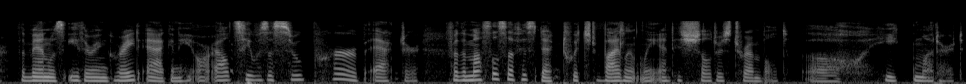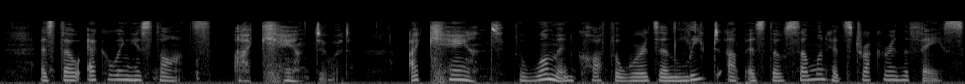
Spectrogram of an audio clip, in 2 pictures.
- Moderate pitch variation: Yes, average, 3.3 semitones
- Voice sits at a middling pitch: Yes, medium, 180 Hz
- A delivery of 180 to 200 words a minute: Yes, average, 195 wpm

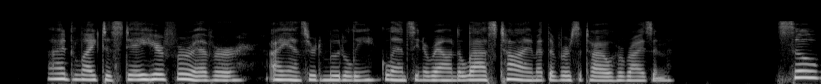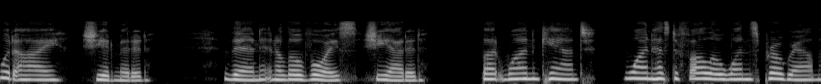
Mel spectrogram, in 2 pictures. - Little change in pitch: No, average, 3.3 semitones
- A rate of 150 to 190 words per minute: No, average, 140 wpm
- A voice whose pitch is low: No, high, 215 Hz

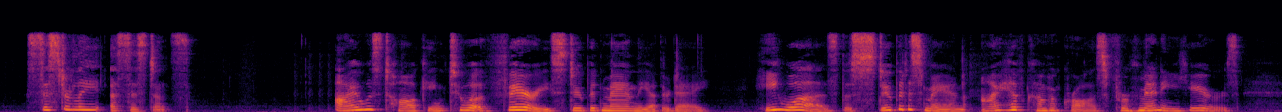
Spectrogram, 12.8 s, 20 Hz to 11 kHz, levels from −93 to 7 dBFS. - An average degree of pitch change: No, wide, 6.4 semitones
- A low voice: No, high, 220 Hz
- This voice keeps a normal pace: No, slow, 115 wpm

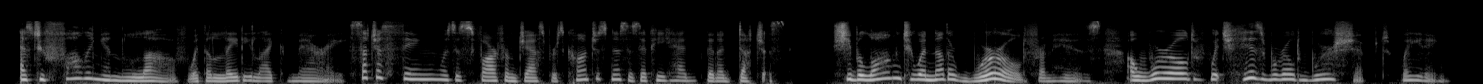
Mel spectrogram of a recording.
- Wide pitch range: Yes, wide, 6.6 semitones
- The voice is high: Yes, high, 195 Hz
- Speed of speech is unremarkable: Yes, average, 160 wpm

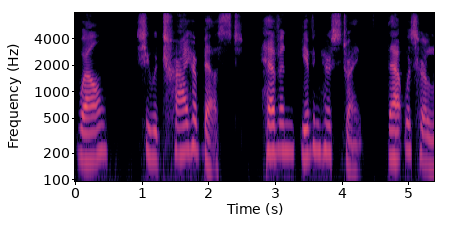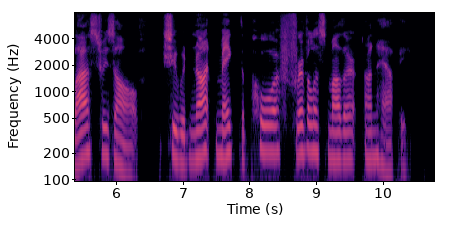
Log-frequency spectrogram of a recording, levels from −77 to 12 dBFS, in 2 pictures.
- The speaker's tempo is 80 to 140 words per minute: Yes, slow, 135 wpm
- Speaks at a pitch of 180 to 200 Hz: Yes, high, 190 Hz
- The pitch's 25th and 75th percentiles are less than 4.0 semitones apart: Yes, average, 3.2 semitones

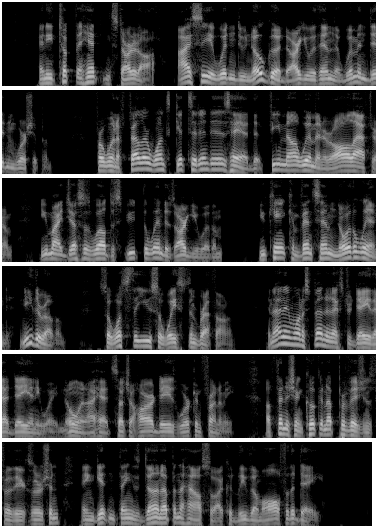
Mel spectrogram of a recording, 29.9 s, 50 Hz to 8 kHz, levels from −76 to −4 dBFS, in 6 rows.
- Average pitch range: No, wide, 5.7 semitones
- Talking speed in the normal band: No, fast, 240 wpm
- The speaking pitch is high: No, low, 115 Hz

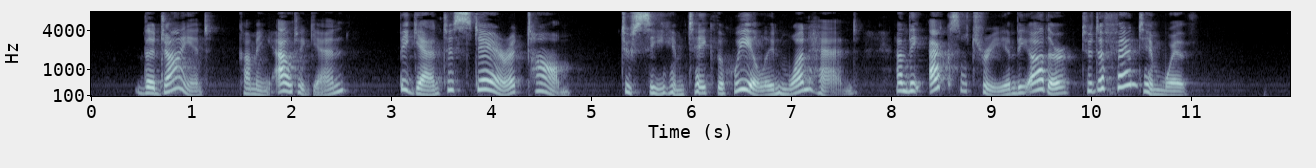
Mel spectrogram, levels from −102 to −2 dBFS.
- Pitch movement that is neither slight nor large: No, wide, 8.4 semitones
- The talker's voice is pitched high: Yes, high, 230 Hz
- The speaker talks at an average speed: Yes, average, 145 wpm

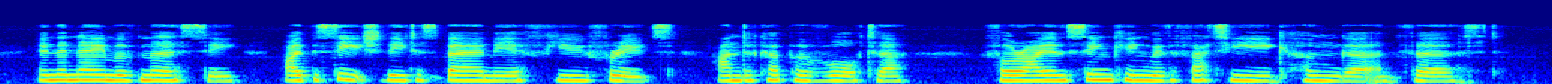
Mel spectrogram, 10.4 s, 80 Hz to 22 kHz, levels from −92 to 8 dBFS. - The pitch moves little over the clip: Yes, narrow, 1.8 semitones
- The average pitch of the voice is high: Yes, high, 210 Hz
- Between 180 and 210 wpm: No, average, 160 wpm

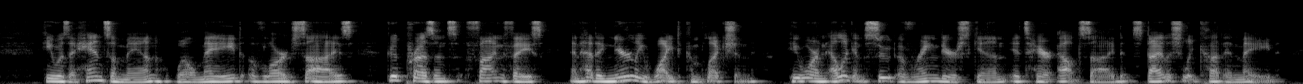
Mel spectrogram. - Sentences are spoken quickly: No, average, 165 wpm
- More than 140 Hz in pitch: No, low, 130 Hz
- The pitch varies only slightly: Yes, narrow, 2.2 semitones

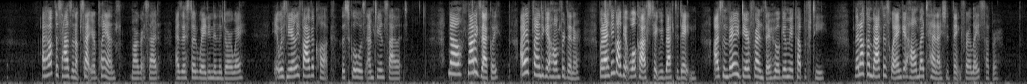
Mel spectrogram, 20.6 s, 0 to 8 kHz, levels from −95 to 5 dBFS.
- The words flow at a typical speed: No, fast, 235 wpm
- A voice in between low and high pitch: No, very high, 250 Hz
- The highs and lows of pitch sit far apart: No, average, 4.6 semitones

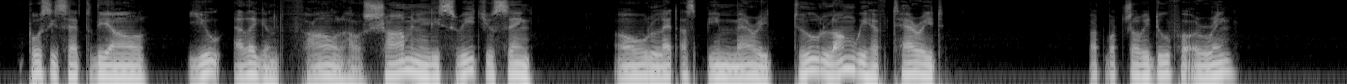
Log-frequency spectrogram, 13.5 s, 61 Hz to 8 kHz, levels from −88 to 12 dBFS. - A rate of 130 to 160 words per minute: Yes, average, 140 wpm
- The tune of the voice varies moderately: Yes, average, 3.0 semitones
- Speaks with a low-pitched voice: Yes, very low, 95 Hz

